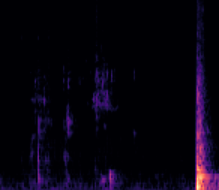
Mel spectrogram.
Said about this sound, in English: That was me putting my water bottle on the table.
